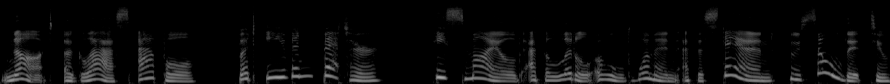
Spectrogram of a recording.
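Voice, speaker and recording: A woman's voice: medium pitch, no echo, studio quality. A woman narrating a piece of fiction expressively, as a scripted audiobook-style reading.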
